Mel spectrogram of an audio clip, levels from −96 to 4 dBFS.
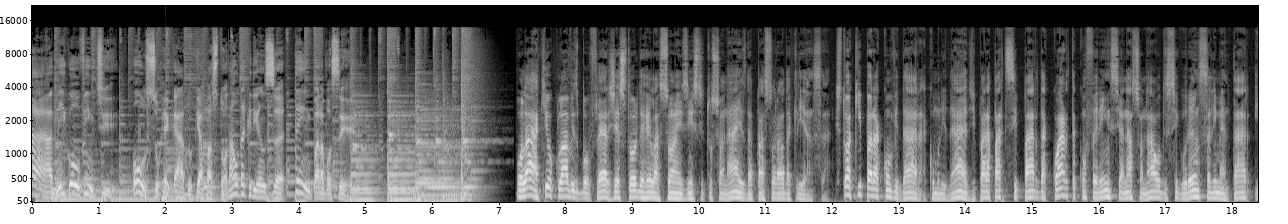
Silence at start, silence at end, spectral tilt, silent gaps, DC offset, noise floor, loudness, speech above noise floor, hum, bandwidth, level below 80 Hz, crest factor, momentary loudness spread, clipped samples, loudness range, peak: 0 s; 0 s; -5 dB/octave; none; under 0.1%; -40 dBFS; -14 LUFS; 26 dB; none; 14 kHz; -28 dBFS; 14 dB; 7 LU; under 0.1%; 3 LU; 0 dBFS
